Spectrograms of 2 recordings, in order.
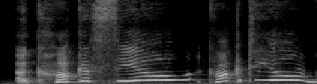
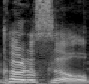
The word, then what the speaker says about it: codicil: A cockatiel? What is that? A Codicil.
